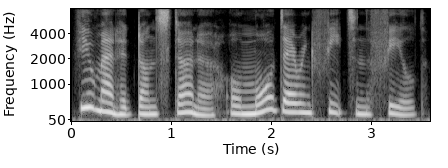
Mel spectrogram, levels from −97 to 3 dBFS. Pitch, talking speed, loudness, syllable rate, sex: 225 Hz, 200 wpm, -18 LUFS, 4.0 syllables/s, female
